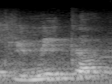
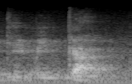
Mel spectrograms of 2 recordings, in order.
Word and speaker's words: química: Química, no decimos química y mi química. Química, y el sonido está en la antepenúltima sílaba.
